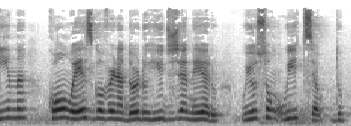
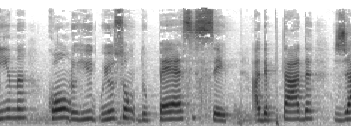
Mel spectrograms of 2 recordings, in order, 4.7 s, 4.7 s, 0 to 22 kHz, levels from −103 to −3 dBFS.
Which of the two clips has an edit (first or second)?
second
